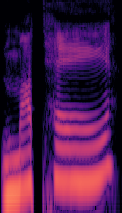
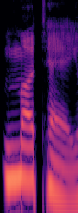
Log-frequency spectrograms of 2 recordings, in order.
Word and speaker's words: MATE: I'm pretty sure it was Joe Collins was like, oh, it's pronounced Mate, like the T. And it is named after the T, but I don't know.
